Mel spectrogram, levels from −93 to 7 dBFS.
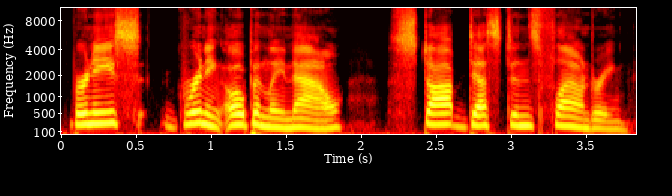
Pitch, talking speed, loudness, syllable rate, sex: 205 Hz, 110 wpm, -16 LUFS, 5.0 syllables/s, female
